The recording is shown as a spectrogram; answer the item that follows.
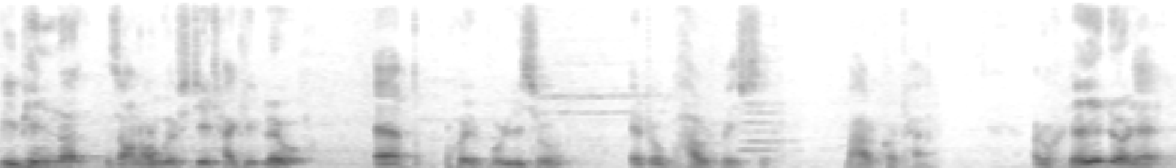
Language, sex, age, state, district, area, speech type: Assamese, male, 60+, Assam, Majuli, urban, spontaneous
